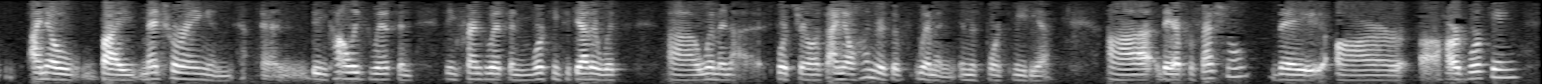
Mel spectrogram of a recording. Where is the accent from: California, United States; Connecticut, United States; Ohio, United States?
Ohio, United States; Toledo; now in Washington, D.C., United States; I'm from Toledo, Ohio. I'm a Big Ten person from Northwestern, so that's my background, and even though I'm in Washington, D.C. now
